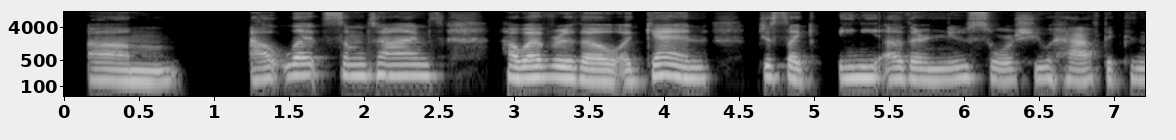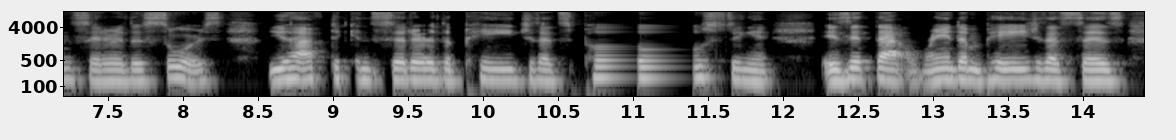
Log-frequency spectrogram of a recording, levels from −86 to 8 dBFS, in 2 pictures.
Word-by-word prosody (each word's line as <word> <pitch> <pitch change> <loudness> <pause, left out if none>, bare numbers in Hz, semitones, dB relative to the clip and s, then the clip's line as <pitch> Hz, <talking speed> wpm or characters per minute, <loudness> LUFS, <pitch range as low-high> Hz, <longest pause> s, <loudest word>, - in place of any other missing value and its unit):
um, 140 -2 0 0.4
outlets 205 +6 0
sometimes, 200 -1 0 0.4
however, 175 0 +5
though, 145 -4 +3
again, 170 +4 +2 0.3
just 185 0 -2
like 155 -4 +1 0.2
any 170 0 +2
other 160 -1 0
news 165 +4 -1
source, 155 -2 -3
you 165 +1 -3
have 150 -2 -1
to 150 0 -7
consider 150 -2 -3
the 140 +1 -2
source, 145 -2 -2 0.3
you 150 +2 +2
have 160 0 +2
to 165 - -6
consider 150 0 0
the 145 -1 -3
page 145 0 -3
that's 140 -1 -3
posting 170 -2 -4
it, 135 -1 -1 0.3
is 140 +1 +3
it 160 0 +2
that 155 -3 +6
random 150 +2 +2
page 150 +1 +1
that 145 -1 +3
says 145 -1 +2
155 Hz, 140 wpm, -22 LUFS, 145-170 Hz, 0.4 s, that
